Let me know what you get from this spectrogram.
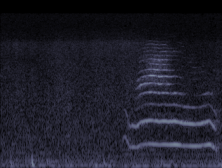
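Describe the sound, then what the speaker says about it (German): A single drawn-out cat meow rises and then holds, close and clear, after a quiet stretch with faint room noise and no speech. "Das hier ist eine Katze."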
